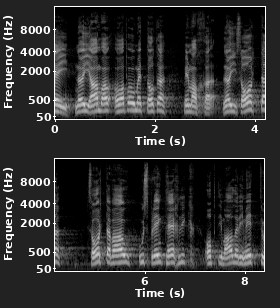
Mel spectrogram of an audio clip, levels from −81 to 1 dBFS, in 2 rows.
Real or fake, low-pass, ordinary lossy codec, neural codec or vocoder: real; 14.4 kHz; none; none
